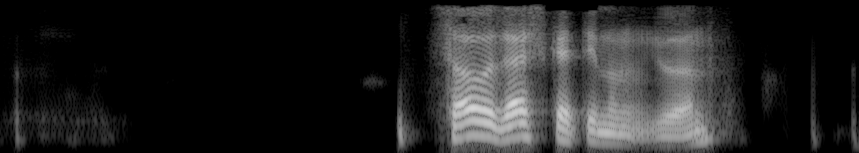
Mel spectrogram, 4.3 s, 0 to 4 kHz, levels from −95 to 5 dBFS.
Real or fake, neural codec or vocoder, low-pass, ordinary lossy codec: fake; codec, 24 kHz, 0.9 kbps, WavTokenizer, large speech release; 3.6 kHz; MP3, 32 kbps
